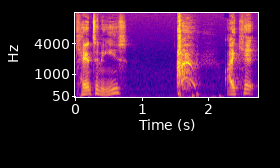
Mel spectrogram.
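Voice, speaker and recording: A man's voice: on the high side, huge pitch swings, very slow, a bit bright. A young man hosting a podcast, chatting casually with lots of swearing and stumbling restarts. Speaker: podcast host. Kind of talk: casual chat.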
